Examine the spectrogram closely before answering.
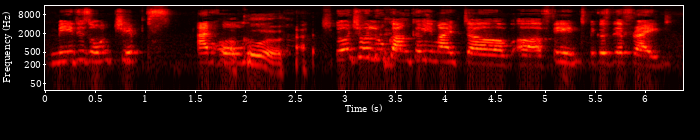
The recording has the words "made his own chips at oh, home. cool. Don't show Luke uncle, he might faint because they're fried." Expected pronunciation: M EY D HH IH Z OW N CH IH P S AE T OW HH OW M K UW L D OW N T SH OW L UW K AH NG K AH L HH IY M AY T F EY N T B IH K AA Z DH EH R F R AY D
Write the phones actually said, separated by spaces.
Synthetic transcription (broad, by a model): M EY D HH IH Z OW N CH IH P S AE T HH OW M K UW L D OW N T SH OW L UW K AH NG K AH L HH IY M AY T F EY N T B IH K AA Z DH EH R F R AY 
